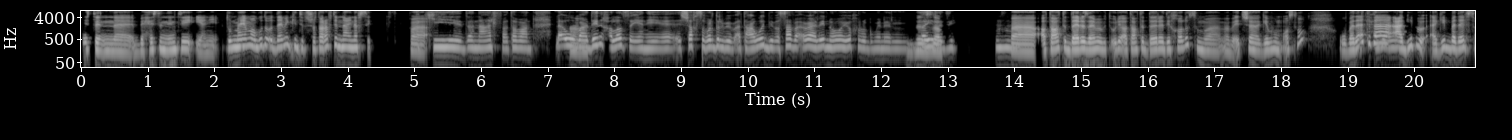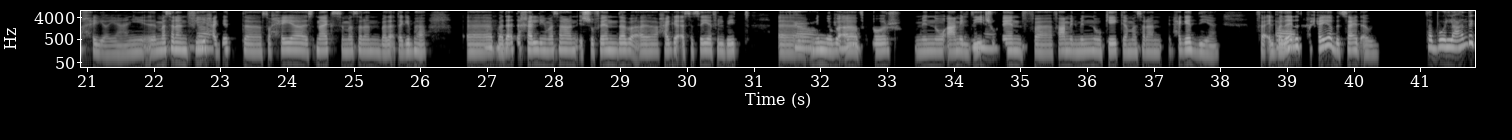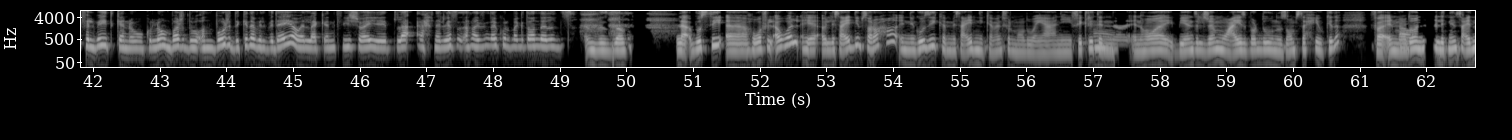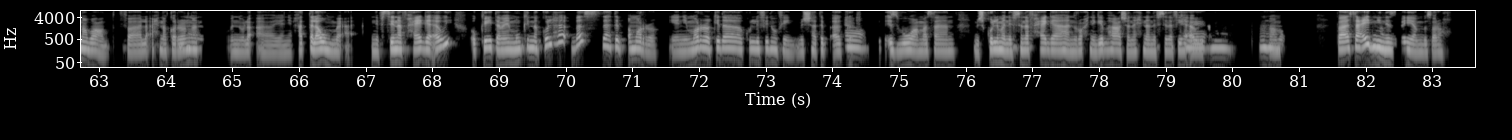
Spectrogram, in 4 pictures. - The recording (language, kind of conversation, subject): Arabic, podcast, إزاي تجهّز أكل صحي بسرعة في البيت؟
- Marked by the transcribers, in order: in English: "سناكس"; tapping; in English: "onboard"; chuckle; in English: "gym"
